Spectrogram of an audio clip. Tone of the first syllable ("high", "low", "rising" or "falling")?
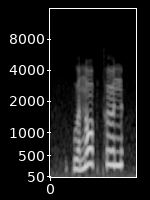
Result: rising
